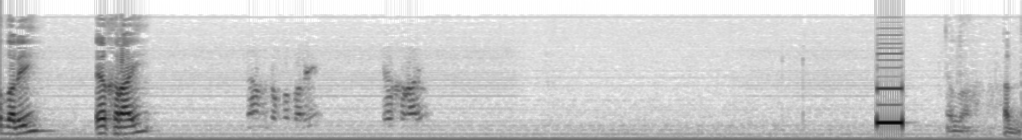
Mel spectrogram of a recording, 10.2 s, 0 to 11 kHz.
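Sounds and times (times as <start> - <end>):
speech: 0.0 - 1.6, 9.5 - 10.2
telephone busy tone after a dropped call: 8.8 - 9.1.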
